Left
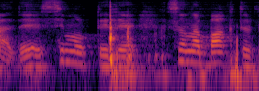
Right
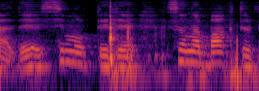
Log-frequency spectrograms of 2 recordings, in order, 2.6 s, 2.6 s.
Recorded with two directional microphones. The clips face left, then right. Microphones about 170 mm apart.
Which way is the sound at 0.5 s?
45° right (ahead or behind).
